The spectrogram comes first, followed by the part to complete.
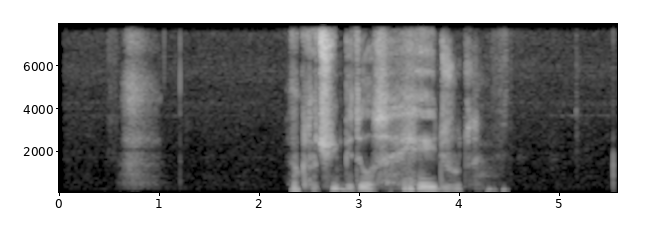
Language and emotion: Russian, neutral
